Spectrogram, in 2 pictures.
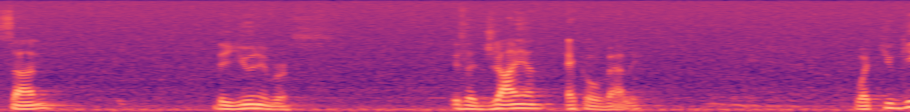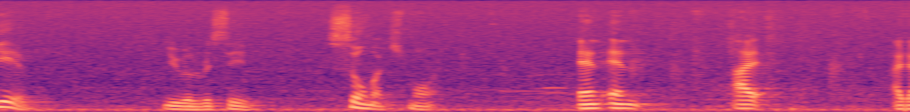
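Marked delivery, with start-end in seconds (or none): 0.0-10.1 lower, softer fatherly voice; soft, low father lecturing his small son; gentle lecture. Retold or imitated.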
